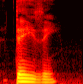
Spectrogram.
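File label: "daisy", US English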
